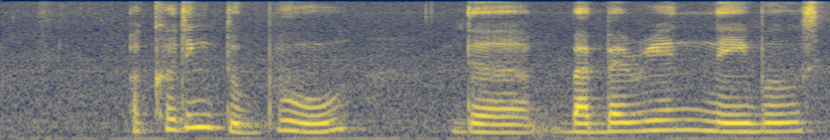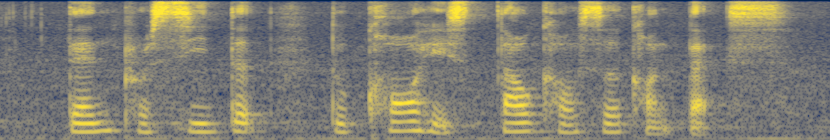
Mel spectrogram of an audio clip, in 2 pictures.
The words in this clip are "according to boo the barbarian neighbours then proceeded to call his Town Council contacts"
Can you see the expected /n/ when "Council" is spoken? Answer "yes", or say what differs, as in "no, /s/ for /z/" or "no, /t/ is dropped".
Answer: no, /n/ is dropped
